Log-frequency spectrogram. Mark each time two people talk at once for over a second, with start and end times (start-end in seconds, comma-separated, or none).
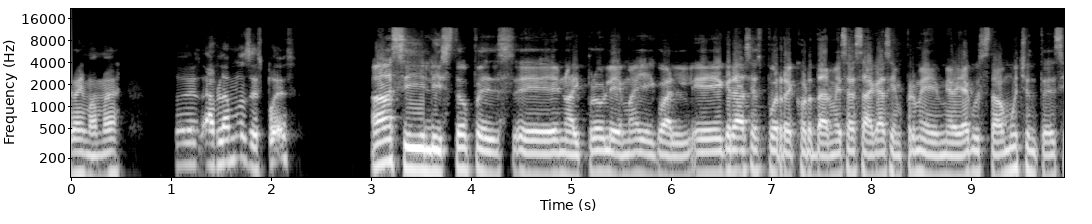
none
